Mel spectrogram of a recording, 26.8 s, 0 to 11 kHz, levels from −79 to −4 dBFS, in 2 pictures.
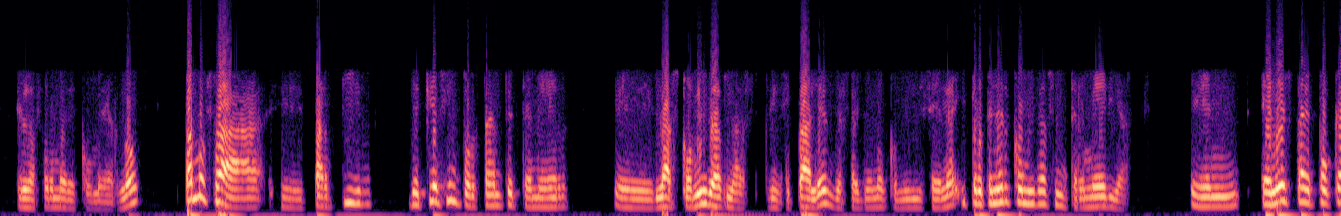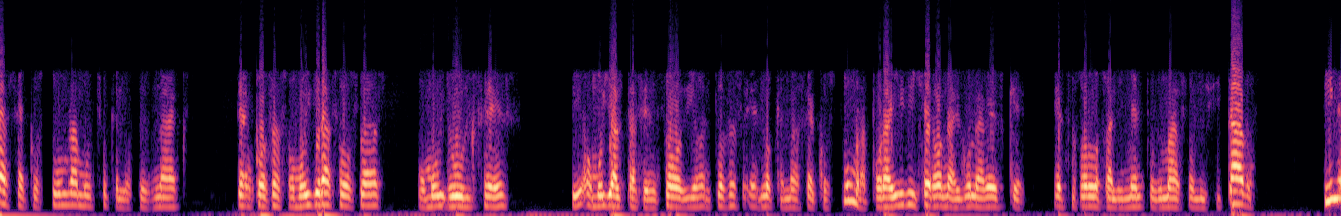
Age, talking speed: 50-69, 165 wpm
